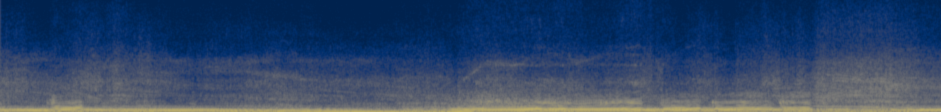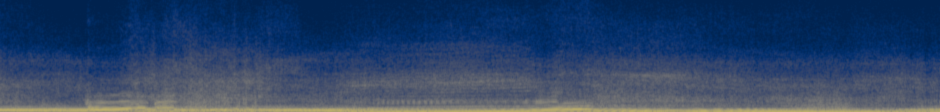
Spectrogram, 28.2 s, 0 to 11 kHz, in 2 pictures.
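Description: Yamaha Raptor 700 quad with a swapped-in Kawasaki Z1000 inline-four motorcycle engine, ridden hard: the engine note climbs through the revs and drops at each gear change, falls away when the throttle is eased, and gives several quick rising-and-falling blips about a third of the way in before a steadier stretch of cruising.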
